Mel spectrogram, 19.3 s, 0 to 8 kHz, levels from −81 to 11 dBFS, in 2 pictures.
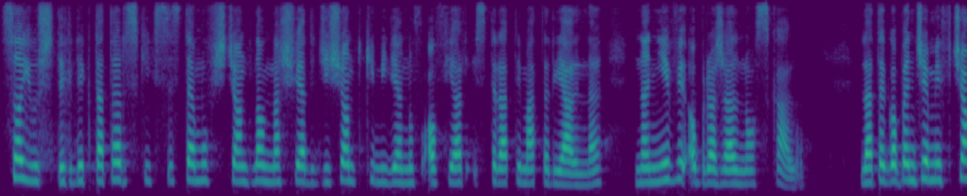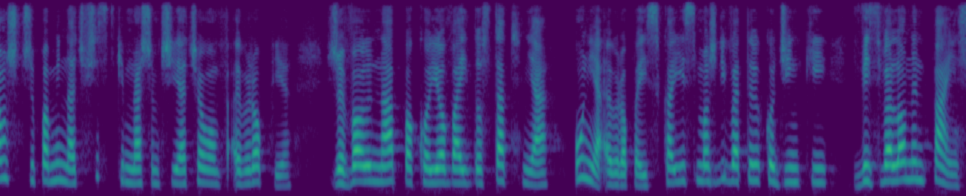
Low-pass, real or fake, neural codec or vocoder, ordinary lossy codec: none; fake; codec, 16 kHz, 0.9 kbps, LongCat-Audio-Codec; none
